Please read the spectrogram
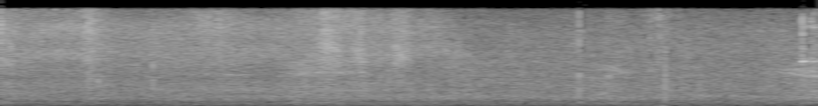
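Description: Steady rushing of a creek in flood, fast muddy water running over its banks.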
